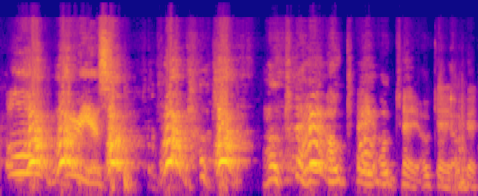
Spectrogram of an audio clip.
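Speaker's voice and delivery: very high, loud delighted cry; excited squeal. Real, not acted. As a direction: squeal at the cat showing up. Cat appears, excited.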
